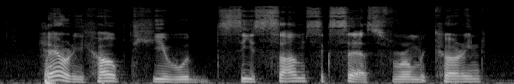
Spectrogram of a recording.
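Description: No technical faults can be heard anywhere in the recording, and the signal holds steady from its first moment to its last.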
